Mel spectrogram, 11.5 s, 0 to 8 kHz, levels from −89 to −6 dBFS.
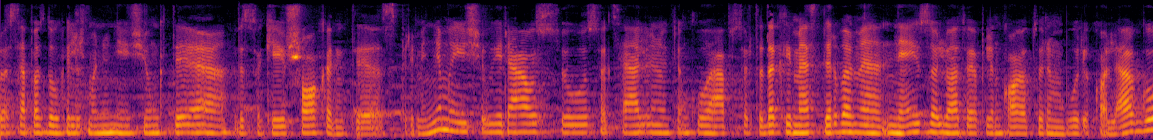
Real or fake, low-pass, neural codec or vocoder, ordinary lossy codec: fake; 7.2 kHz; vocoder, 44.1 kHz, 80 mel bands, Vocos; AAC, 32 kbps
